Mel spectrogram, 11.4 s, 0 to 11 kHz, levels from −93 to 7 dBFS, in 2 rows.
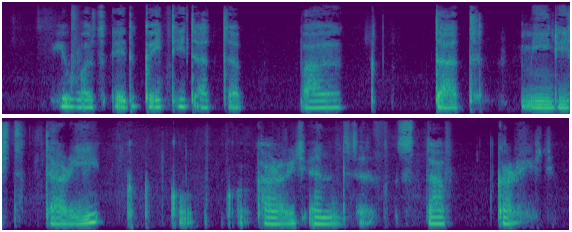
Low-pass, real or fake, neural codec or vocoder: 9.9 kHz; real; none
